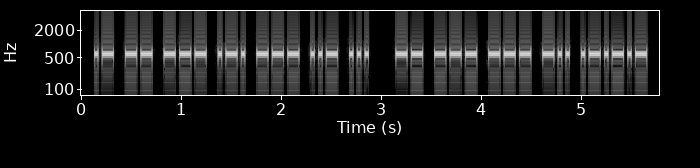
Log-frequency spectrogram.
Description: Morse code, heard as a keyed tone, about 31 wpm, 600 Hz. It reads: AMOROUS MOOD.
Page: Never 31wpm | CW med Gnister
